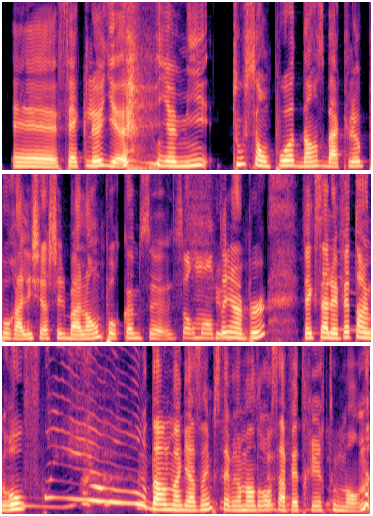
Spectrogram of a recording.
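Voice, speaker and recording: Speaking at a moderate pace in a Quebec accent, a woman with a fairly high voice sounds animated, the sound dry and close with no echo. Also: ordinary pitch variation. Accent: Québécois French. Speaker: podcast co-host. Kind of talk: casual chat.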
